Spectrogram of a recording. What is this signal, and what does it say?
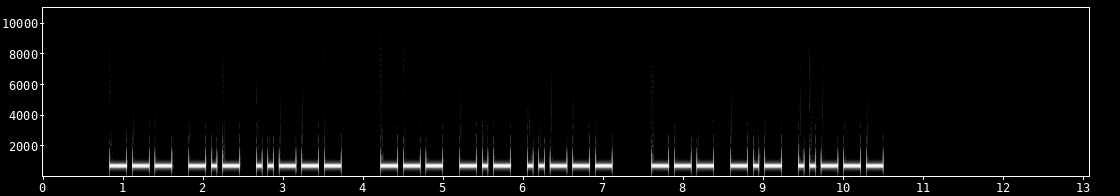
Morse code, heard as a keyed tone, about 17 wpm, 700 Hz. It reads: OK2 OK2 OK2
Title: Callsign Prefixes for Top 25 DXCC - Repeated 3x - 17wpm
